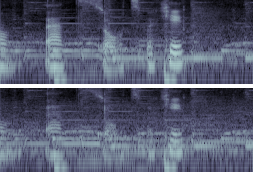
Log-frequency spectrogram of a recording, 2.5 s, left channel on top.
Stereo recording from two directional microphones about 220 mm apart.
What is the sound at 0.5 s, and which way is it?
Music, 40° left (ahead or behind).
